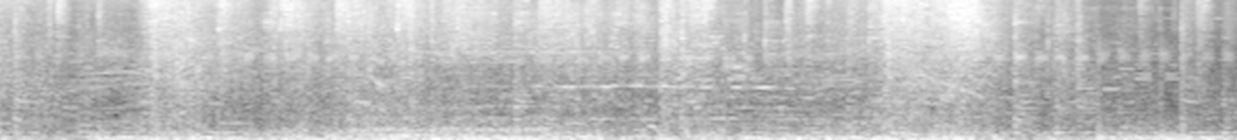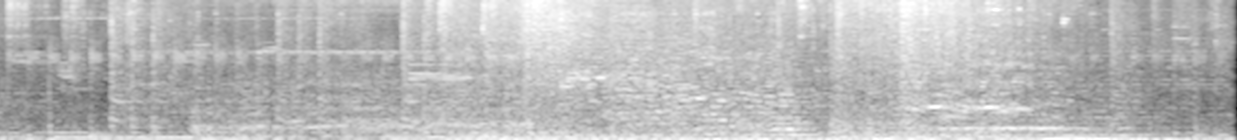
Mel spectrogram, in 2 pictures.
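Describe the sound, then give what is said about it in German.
Loud, dense barrage of sci-fi gunfire and booming explosions as several salvos are fired at an animated statue creature, destroying it, with sharp bursts and crashes repeating over a constant roaring wash of noise, intense throughout. “Mehrere Feuersalven auf das Wesen zerstörten es.”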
